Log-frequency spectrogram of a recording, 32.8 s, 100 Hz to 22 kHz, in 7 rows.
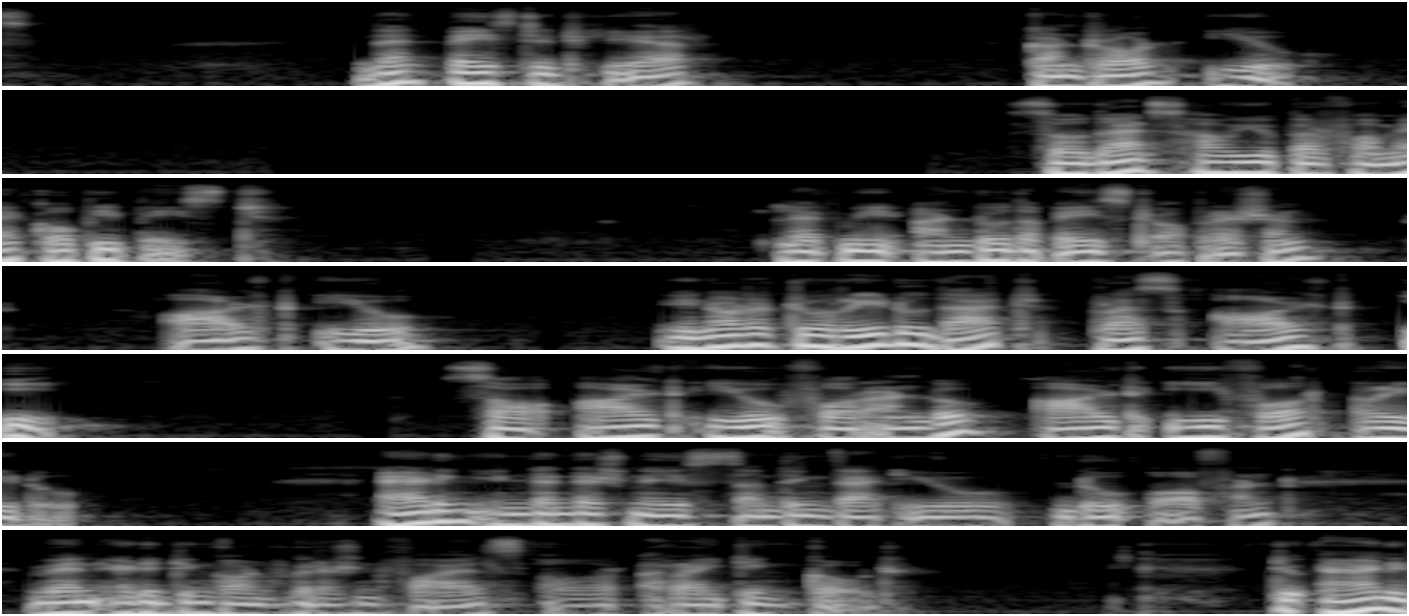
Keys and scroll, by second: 2.0 Return, 6.0 ctrl+u, 13.7 alt+u, 18.0 alt+e, 20.5 alt+u, 24.2 Up, 24.2 Down.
